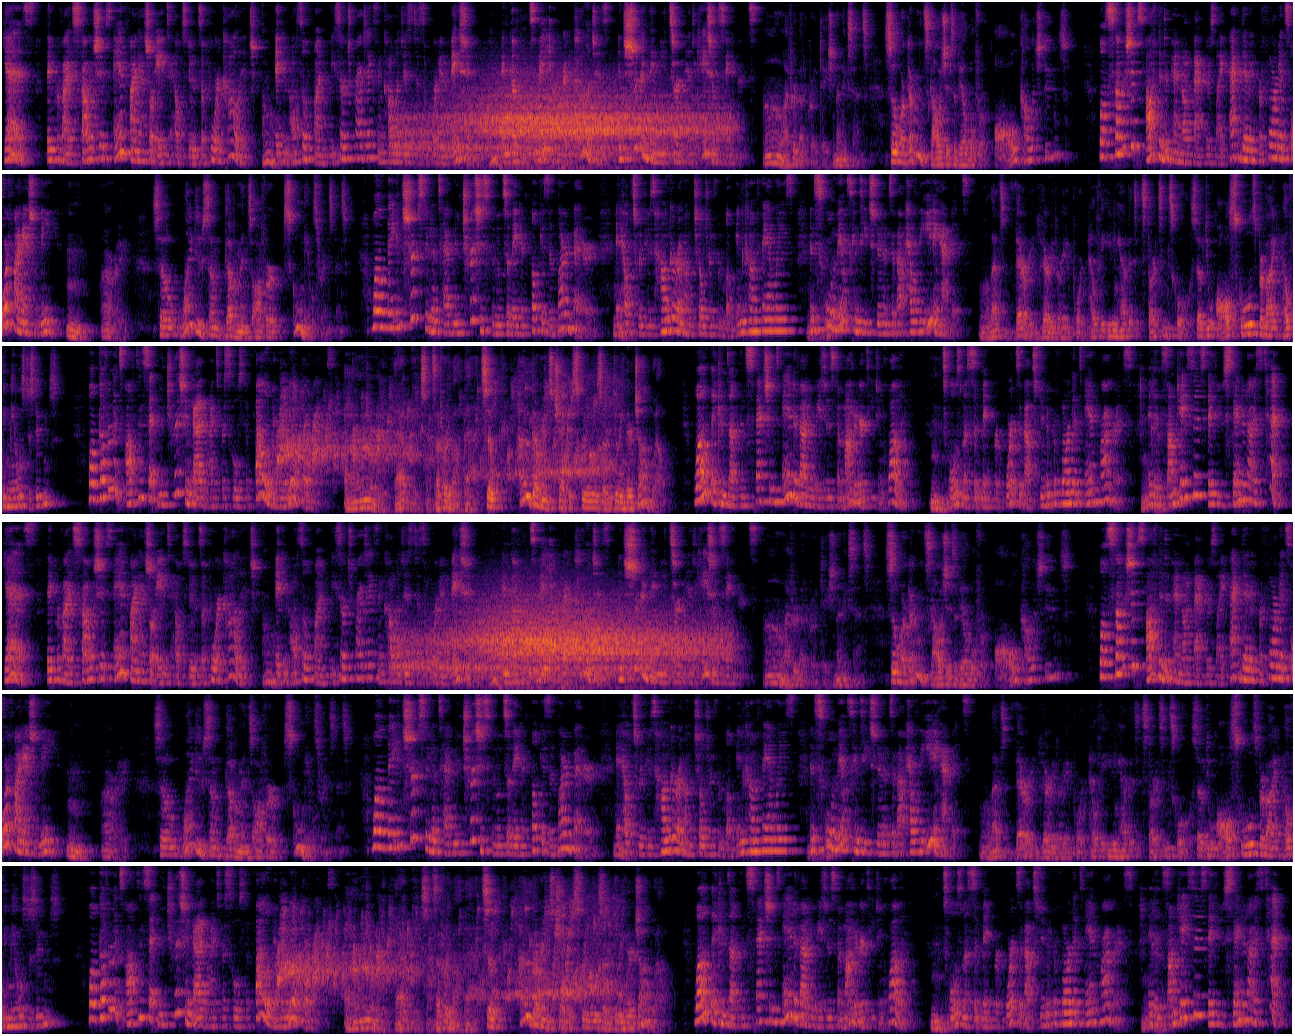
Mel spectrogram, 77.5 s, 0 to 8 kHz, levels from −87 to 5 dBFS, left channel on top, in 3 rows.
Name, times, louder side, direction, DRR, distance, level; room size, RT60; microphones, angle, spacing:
voice 1, 0.0-0.6 0.9-5.0 5.4-9.5 10.0-15.1 21.9-26.8 33.0-45.1 53.4-56.4 56.7-58.2 65.5-69.6 70.6-77.1, left 1 dB, 35° left, -3 dB, 0.6 m, -35 dB
sound 1, 7.7-14.6, right 1 dB, 60° right, 0.5 m, -31 dB
voice 2, 15.2-21.3 27.1-27.5 27.8-32.7 38.0-38.4 41.9-42.4 45.3-52.7 58.5-64.9 70.2-70.6 74.4-74.9, left 3 dB, 75° left, 1 dB, 0.4 m, -37 dB
sound 2, 57.0-64.3, right 1 dB, 20° right, 1.1 m, -40 dB
3.2 x 2.6 x 2.3 m, 0.67 s
head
